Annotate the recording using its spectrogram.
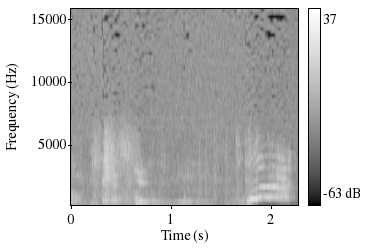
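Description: Children's voices chattering, ending with a pitched "ooh" that rises and falls.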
